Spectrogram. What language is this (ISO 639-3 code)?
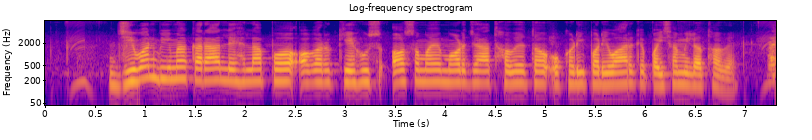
bho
